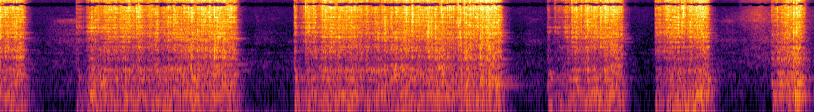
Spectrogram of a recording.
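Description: A hand-held silicone spatula sweeps and scrapes across the textured bottom of a dark non-stick metal tart tin. It makes a steady, raspy rubbing sound with bright hiss, in long strokes separated by short pauses.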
